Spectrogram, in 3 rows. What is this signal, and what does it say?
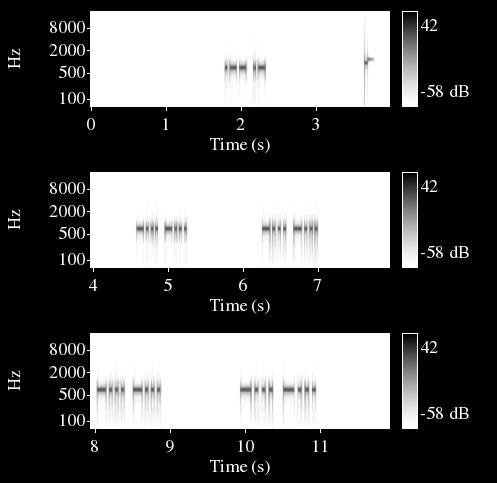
Morse code, heard as a keyed tone, about 34 wpm, 700 Hz. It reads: WA BB BB BB BB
